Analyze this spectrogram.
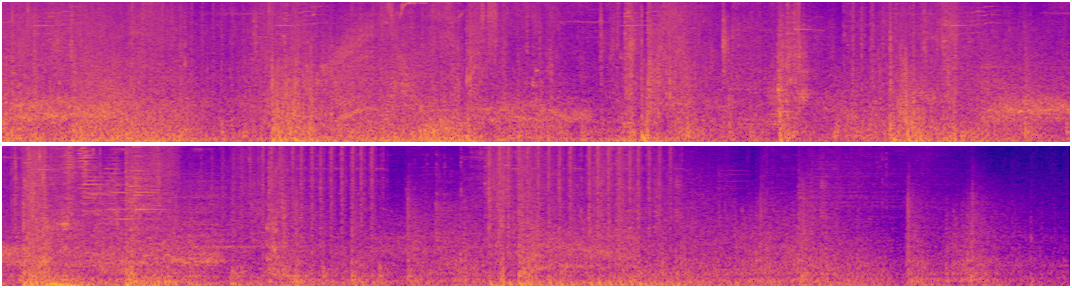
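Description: Gunfire and energy blasts crackle and boom in rapid bursts.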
